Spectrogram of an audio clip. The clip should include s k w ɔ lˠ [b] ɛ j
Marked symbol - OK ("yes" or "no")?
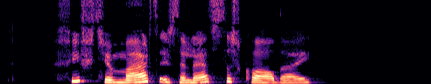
no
